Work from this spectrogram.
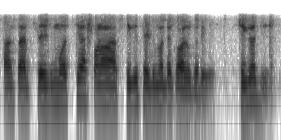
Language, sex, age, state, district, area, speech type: Odia, male, 18-30, Odisha, Kendujhar, urban, conversation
